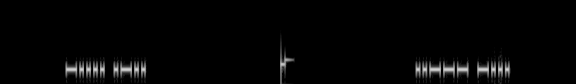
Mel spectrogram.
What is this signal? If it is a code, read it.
Morse code, heard as a keyed tone, about 36 wpm, 700 Hz. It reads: 6 L 2 B
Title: Single-Letter Single-Number 35wpm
